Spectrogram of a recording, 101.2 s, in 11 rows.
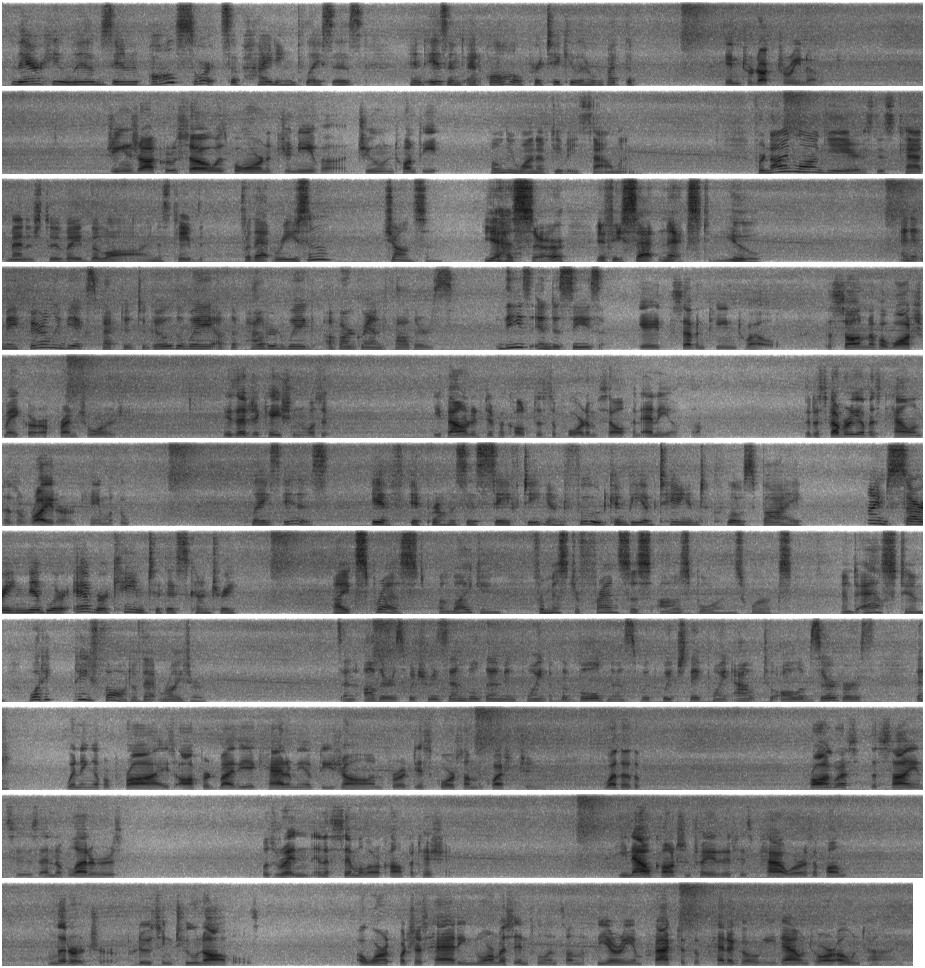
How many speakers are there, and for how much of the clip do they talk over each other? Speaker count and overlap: five, no overlap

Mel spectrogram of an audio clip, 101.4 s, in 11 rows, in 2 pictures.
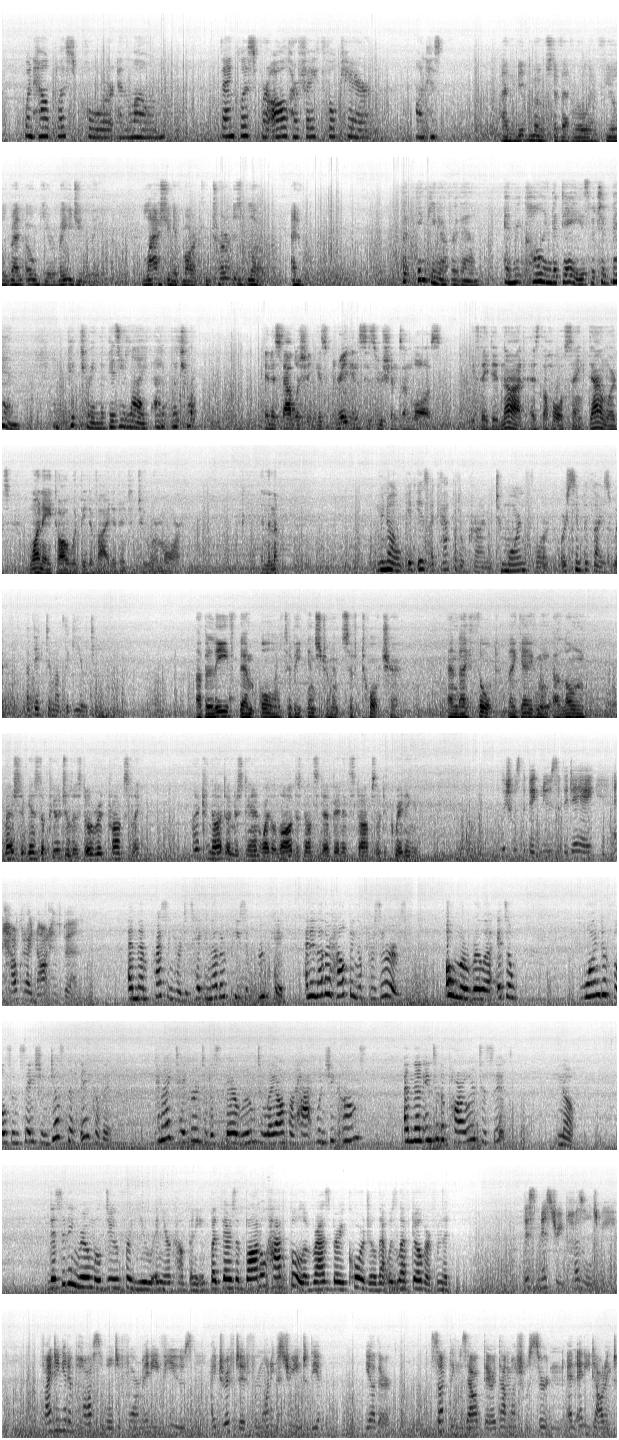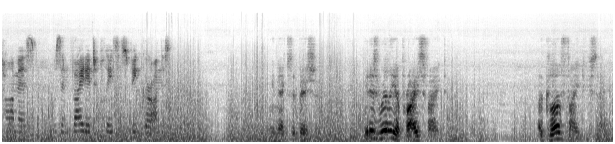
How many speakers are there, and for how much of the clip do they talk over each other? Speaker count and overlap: ten, no overlap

